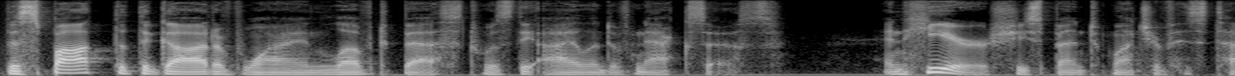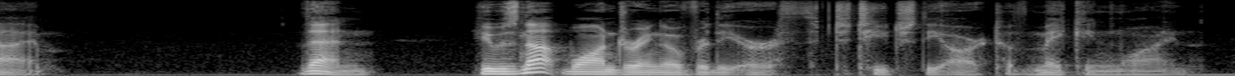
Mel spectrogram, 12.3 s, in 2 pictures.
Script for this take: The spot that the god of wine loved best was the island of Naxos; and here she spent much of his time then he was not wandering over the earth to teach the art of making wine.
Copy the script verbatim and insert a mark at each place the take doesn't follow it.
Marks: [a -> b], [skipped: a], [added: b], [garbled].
The spot that the god of wine loved best was the island of Naxos; and here she spent much of his time then he was not wandering over the earth to teach the art of making wine.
